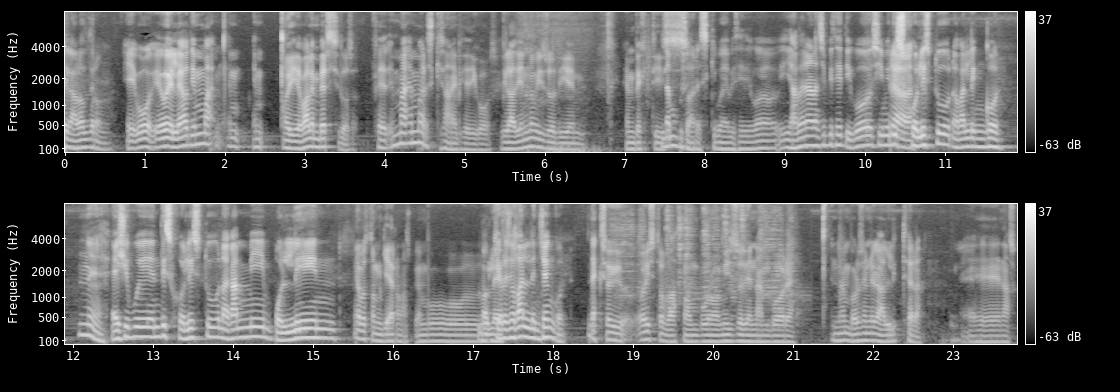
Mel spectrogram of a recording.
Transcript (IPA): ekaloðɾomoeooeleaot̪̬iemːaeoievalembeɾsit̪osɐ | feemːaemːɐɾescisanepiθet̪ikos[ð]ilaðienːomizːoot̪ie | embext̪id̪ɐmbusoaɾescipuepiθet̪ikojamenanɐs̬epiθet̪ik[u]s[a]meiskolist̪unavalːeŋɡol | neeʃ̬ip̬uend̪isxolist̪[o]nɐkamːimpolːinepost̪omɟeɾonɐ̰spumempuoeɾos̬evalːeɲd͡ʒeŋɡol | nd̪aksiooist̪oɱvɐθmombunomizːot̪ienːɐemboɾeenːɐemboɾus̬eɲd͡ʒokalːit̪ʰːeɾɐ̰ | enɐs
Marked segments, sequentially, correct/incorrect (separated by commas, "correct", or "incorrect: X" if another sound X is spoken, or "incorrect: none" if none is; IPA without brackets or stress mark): correct, incorrect: o, incorrect: i, incorrect: u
